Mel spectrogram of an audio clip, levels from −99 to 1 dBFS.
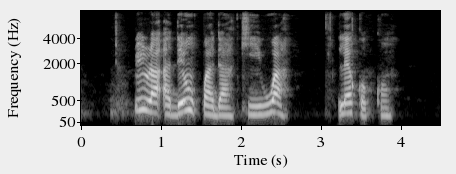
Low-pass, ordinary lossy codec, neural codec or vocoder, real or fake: none; none; none; real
